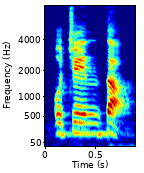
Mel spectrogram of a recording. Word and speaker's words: ochenta: 80 in Spanish is ochenta. OCHENTA.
